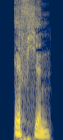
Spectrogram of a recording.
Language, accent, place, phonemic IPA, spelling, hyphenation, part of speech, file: German, Germany, Berlin, /ˈʔɛfçən/, Äffchen, Äff‧chen, noun, De-Äffchen.ogg
- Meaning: diminutive of Affe (“monkey”)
